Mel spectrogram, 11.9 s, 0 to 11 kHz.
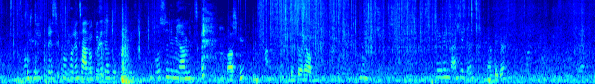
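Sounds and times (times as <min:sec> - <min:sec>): rustling and handling noises: 0:00.0 - 0:03.4, 0:05.0 - 0:11.9.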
